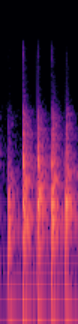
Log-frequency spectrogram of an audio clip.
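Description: A wooden desk is knocked for luck with five quick knocks. Each knock is a short, dull, mid-pitched thud that dies away almost at once.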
